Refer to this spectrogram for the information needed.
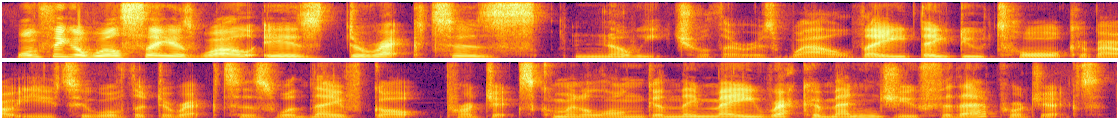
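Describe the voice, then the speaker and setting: A woman's voice: extremely low pitch, moderate pace, hardly any pauses. A woman speaking conversationally as the host of a podcast about voice acting. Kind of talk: casual podcast chat.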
